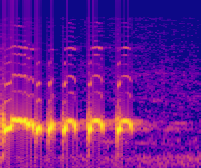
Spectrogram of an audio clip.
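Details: Local zebra dove with a big, loud voice, singing to provoke rival doves into answering; one quick bubbly phrase of about six rolling cooing notes in under a second, then quiet.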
